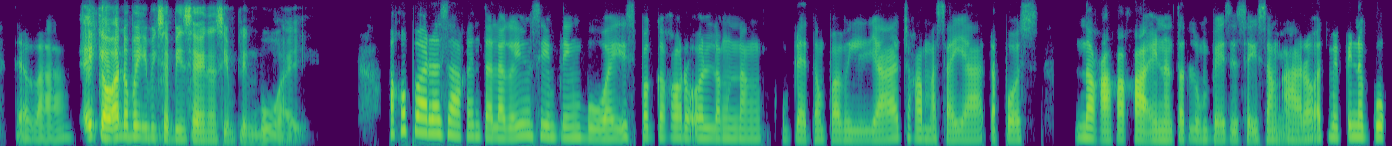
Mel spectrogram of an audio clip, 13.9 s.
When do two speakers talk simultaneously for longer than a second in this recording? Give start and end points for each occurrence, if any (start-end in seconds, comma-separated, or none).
none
